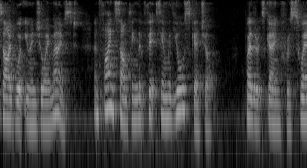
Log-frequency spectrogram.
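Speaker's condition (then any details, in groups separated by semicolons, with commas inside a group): No condition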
